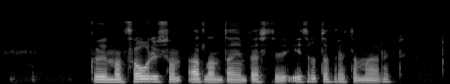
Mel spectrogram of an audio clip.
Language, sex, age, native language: Icelandic, male, 20-29, Icelandic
